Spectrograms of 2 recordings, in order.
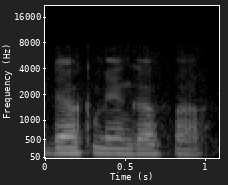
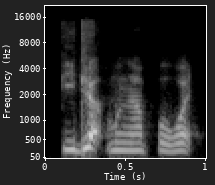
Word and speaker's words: tidak mengapa: Let's go with the formal version first. This is the formal version. Tidak mengapa. Ya, betul. Tidak, alamak. Tidak mengapa. What have I done here? Okay, tidak mengapa, tidak mengapa.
